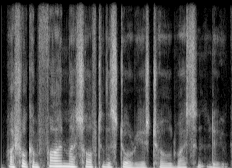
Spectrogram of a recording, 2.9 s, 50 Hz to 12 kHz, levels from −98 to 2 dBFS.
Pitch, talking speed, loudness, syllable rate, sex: 150 Hz, 245 wpm, -16 LUFS, 5.9 syllables/s, male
